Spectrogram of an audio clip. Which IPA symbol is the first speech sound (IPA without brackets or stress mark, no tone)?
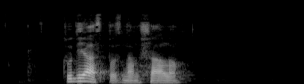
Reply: t̪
